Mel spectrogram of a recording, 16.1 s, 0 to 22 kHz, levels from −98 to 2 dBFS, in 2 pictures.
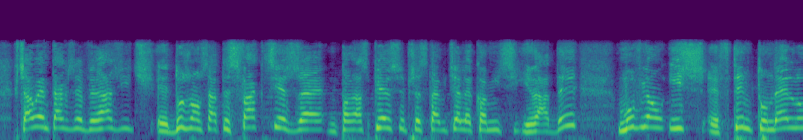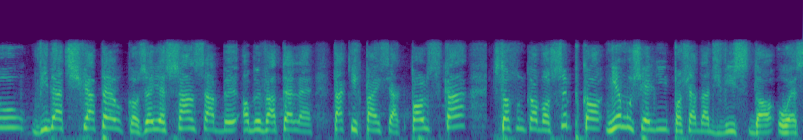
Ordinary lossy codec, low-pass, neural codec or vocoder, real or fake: Opus, 24 kbps; 7.2 kHz; none; real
